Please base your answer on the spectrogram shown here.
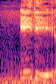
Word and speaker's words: EDI: why are you named edie edie is the phonetic pronunciation of edi that is an acronym for enhanced defense intelligence that's all for now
